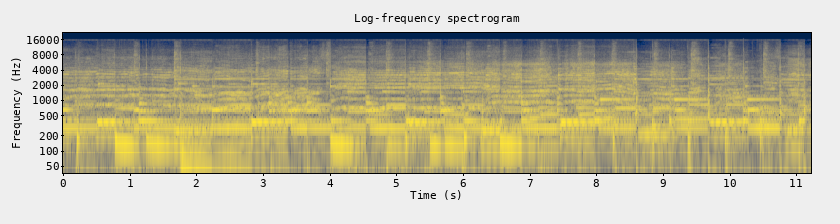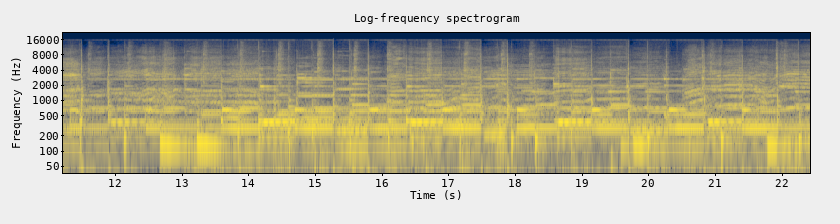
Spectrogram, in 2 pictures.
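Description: Javanese gamelan music for a Wonosobo lengger dance: steady hand-drum strokes under ringing metallophone notes that change step by step, with a sliding melody line above.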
